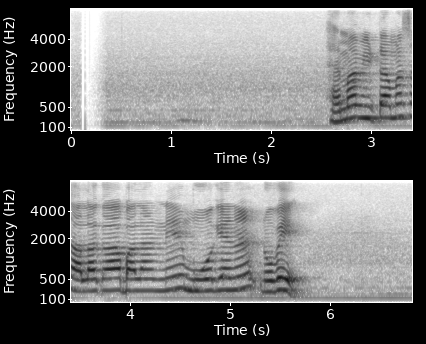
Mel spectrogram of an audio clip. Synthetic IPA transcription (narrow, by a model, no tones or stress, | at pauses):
hæməʋiʈəməsaləkaːbalanːeːmuəɡɛnənoʋeː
